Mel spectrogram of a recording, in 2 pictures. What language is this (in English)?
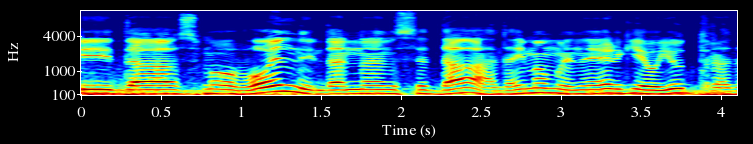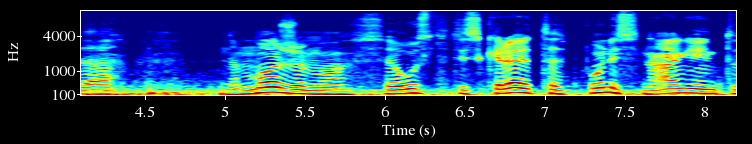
Croatian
